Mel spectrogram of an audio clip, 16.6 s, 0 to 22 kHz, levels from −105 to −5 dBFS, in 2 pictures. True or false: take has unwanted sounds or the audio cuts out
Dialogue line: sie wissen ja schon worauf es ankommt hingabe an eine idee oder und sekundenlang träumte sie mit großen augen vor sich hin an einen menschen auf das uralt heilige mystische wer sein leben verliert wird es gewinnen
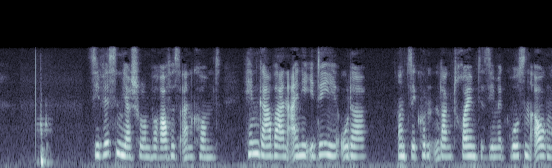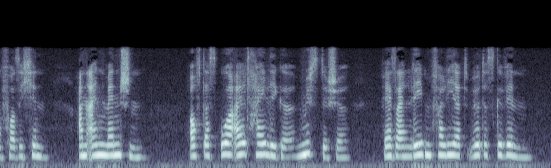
true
